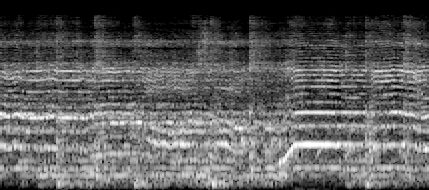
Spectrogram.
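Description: Live Albanian folk music: a male singer on a microphone over Korg keyboard accompaniment with a steady beat, one note rising and then held about three seconds in.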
